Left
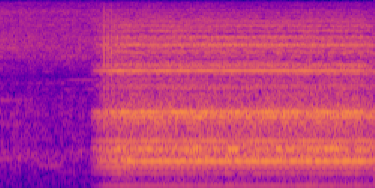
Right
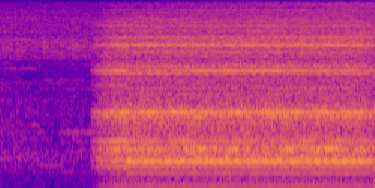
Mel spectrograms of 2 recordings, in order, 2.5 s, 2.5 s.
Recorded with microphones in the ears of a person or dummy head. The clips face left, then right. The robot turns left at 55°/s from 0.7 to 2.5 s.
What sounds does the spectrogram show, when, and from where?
Only background noise.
